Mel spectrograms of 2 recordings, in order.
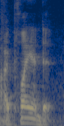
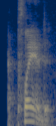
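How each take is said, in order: First: Said in the usual way. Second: "planned" stressed, pitched higher. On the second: Shown as a demonstration. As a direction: lean on "planned" with a falling tune. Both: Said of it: "I planned it, see?".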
